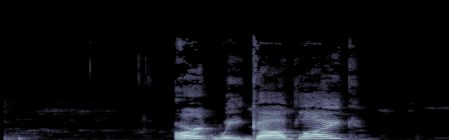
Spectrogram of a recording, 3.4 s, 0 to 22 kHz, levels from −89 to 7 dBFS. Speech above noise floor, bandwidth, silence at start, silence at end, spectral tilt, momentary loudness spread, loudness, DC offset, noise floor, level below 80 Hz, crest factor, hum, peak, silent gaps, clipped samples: 57 dB; 16 kHz; 1.3 s; 0.8 s; -5.5 dB/octave; 8 LU; -16 LUFS; under 0.1%; -72 dBFS; -62 dBFS; 18 dB; none; -2 dBFS; none; under 0.1%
